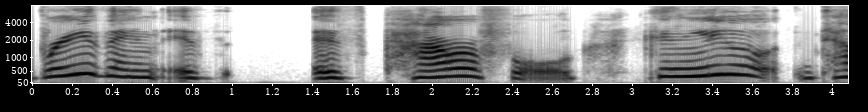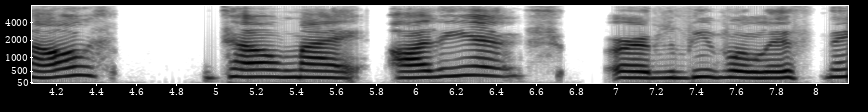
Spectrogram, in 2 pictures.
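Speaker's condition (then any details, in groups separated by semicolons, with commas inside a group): Cerebral palsy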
